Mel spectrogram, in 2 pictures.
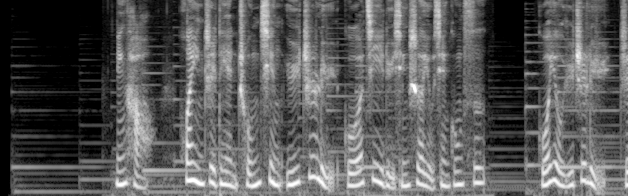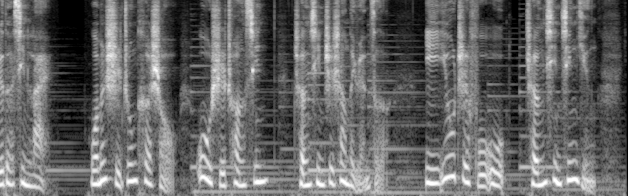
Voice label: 彩铃; 彩铃录制; 渝之旅

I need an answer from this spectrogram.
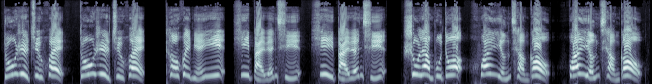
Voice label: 女声促销

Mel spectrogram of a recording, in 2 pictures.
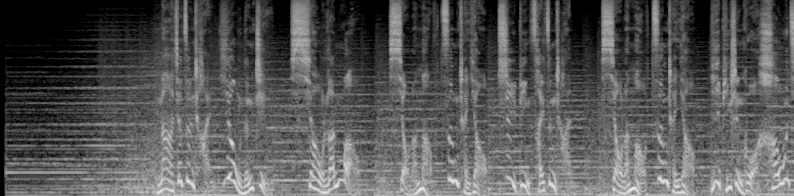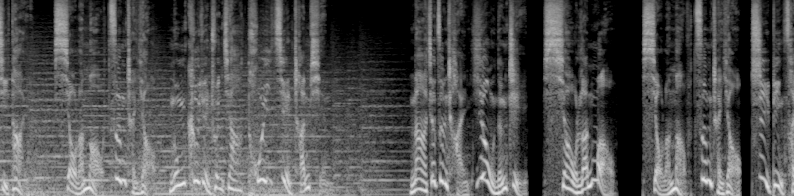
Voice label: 大气激情广告

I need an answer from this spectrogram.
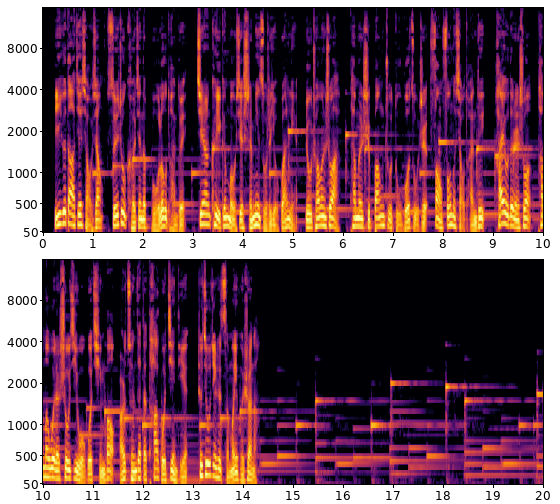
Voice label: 轻快讲述

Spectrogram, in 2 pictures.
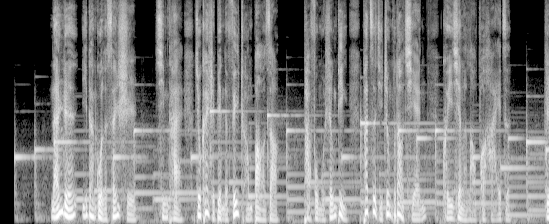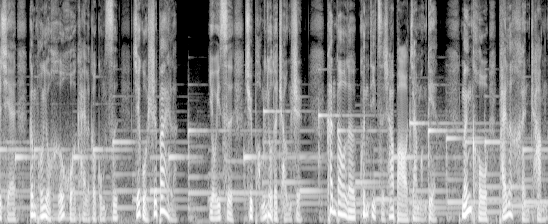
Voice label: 门店广告紫砂煲

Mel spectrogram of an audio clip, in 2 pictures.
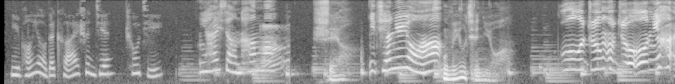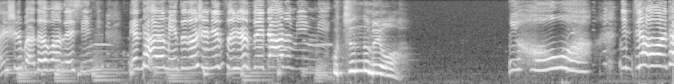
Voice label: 动漫活泼女试音

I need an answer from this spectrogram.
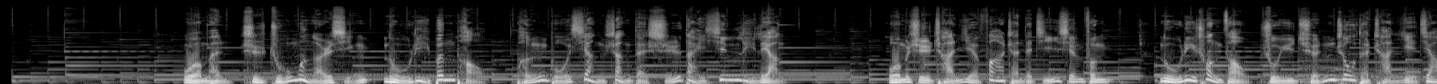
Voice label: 年会解说

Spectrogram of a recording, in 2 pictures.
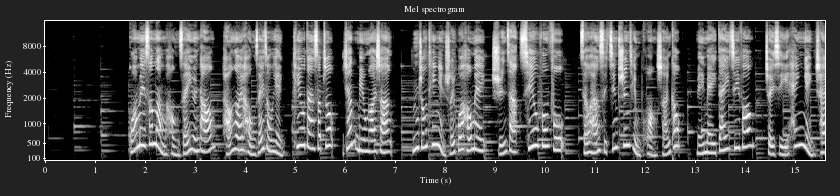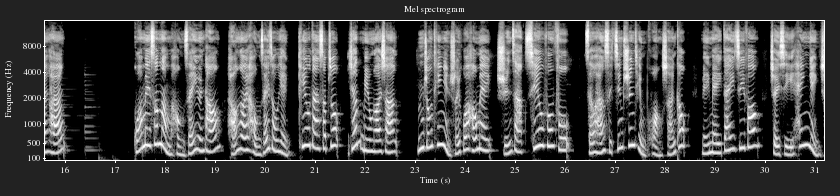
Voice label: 粤语 广告; 粤语广告果味森林

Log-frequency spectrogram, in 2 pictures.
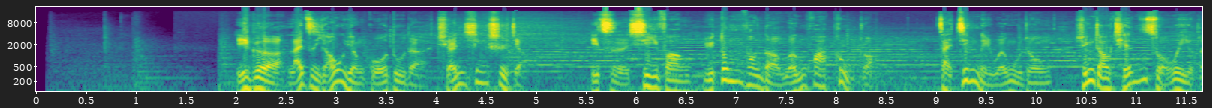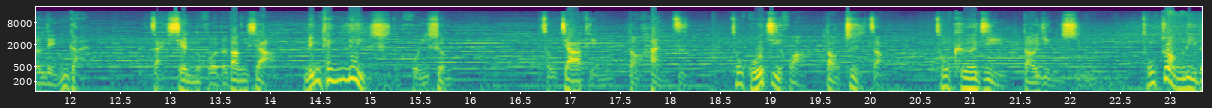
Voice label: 纪录片

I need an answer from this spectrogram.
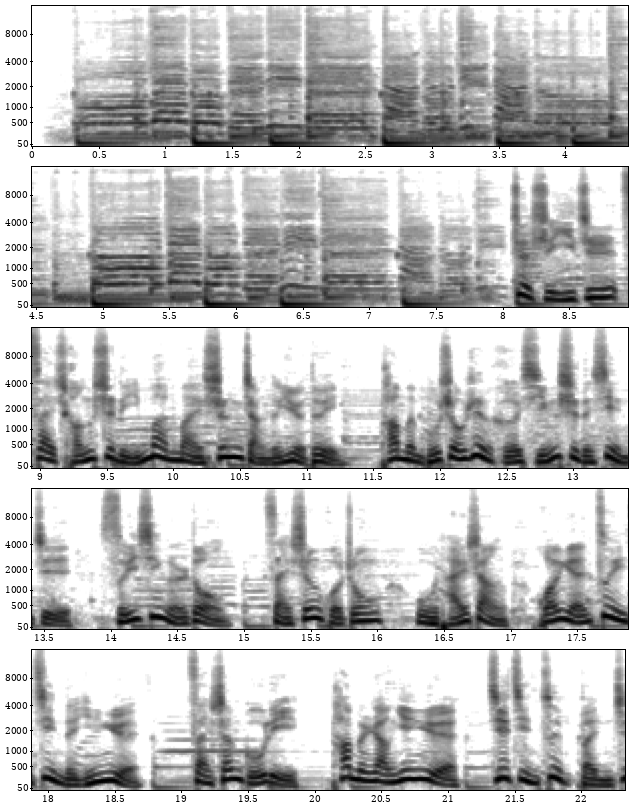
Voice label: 预告

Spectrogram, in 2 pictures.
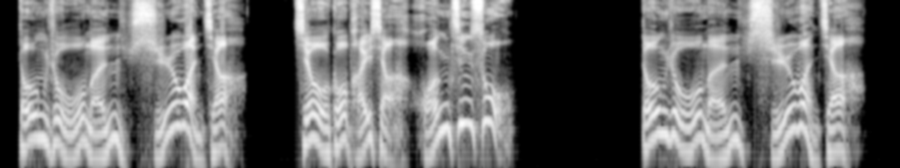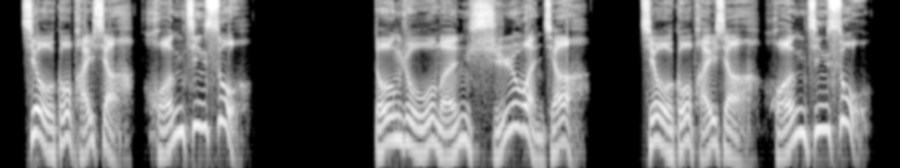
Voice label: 武侠男; 派乐爆爆米花

